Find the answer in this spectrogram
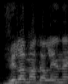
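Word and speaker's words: Vila Madalena: Villa Madalena. Almost. How do I say? Villa Madalena is right. V Villa Madalena is perfect, but the state is SO.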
